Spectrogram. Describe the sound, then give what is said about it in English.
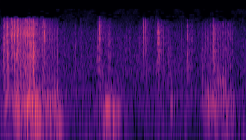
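A deck of playing cards is shuffled: a dense burst of rapid riffling clicks at first, then a few scattered soft taps and flicks, with no one speaking. “Now, I shuffle the cards.”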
